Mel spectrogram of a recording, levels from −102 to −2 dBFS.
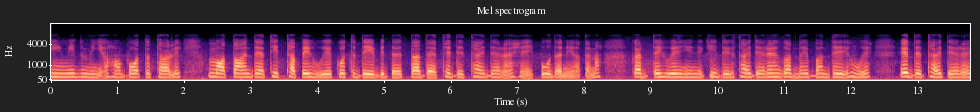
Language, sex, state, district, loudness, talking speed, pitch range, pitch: Hindi, female, Maharashtra, Sindhudurg, -19 LUFS, 105 wpm, 215-235 Hz, 220 Hz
